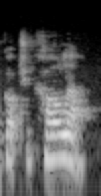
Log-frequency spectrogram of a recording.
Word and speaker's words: gotu kola: Another example is I think a lot of people have heard of gotu kola, I never know how to pronounce it right. – No, you've got it right.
